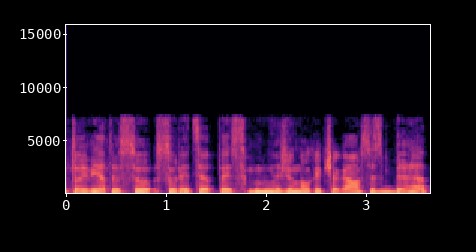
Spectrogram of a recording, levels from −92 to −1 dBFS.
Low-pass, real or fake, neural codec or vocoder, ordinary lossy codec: 7.2 kHz; fake; codec, 16 kHz, 4 kbps, FreqCodec, larger model; MP3, 64 kbps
